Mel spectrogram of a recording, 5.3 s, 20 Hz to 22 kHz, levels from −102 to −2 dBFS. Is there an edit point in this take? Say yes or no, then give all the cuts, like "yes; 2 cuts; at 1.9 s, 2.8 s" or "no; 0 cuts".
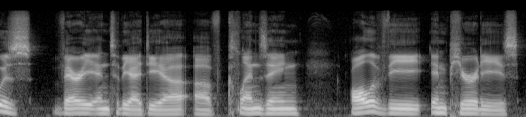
no; 0 cuts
